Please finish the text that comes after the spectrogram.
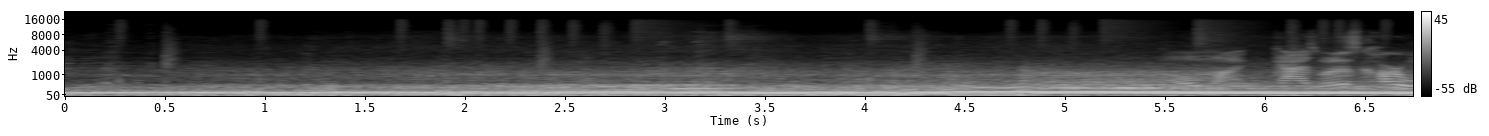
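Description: A 1000 hp Dodge Hellcat Redeye rolls downhill through the Hollywood Hills, its exhaust rumbling and popping in a steady deep drone heard from inside the car, with a person speaking over it toward the end.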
